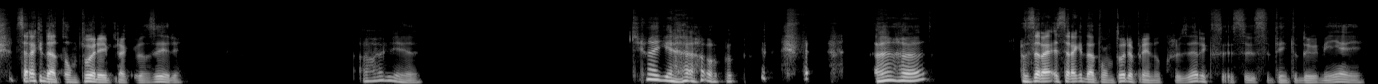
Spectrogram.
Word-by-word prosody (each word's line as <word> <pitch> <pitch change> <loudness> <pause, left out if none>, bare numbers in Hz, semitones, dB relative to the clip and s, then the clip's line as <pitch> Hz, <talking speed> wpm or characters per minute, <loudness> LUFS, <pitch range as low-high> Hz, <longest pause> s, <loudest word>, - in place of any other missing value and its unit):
Será - - +5
que - - 0
dá - - +7
tontura 115 +2 +4
ir 105 - 0
pra 100 +1 -3
cruzeiro? 100 +2 -4 1.8
Olha. 145 - -6 2.1
Que 240 - -7
legal. 160 - +2 1.5
Aham. 175 +4 +3 1.1
Será 145 0 +6
será 140 -2 +4
que 150 - -3
dá 135 - +3
tontura 110 +7 0
pra 110 - -3
ir 100 - -1
no 95 0 -10
cruzeiro, 130 +12 -4
que - - -20
você - - -13
você 95 0 -10
você - - -14
tenta 95 -3 -9
dormir, 95 +3 -5
ai 100 -4 -6
120 Hz, 115 wpm, -22 LUFS, 100-155 Hz, 2.1 s, dá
